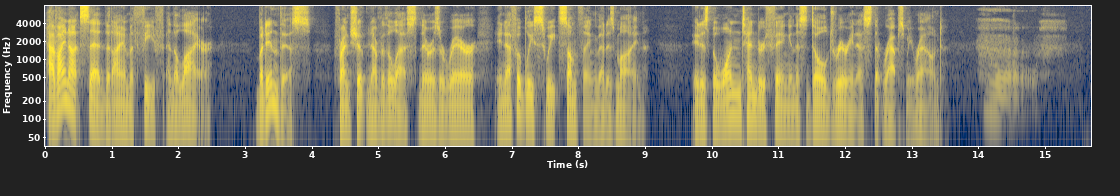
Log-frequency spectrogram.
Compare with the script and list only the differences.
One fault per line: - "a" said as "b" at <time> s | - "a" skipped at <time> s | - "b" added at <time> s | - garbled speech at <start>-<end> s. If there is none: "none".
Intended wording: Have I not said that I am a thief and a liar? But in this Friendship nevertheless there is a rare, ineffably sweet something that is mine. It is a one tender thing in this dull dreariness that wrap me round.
- "a" said as "the" at 10.0 s
- "wrap" said as "wraps" at 12.6 s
